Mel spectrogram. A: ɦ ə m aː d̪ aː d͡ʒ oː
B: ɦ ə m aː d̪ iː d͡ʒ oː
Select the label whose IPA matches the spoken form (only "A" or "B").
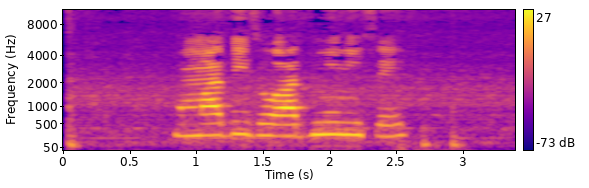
B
